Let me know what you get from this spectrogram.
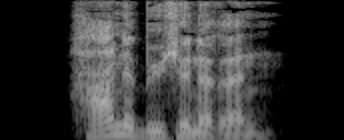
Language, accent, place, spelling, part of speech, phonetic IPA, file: German, Germany, Berlin, hanebücheneren, adjective, [ˈhaːnəˌbyːçənəʁən], De-hanebücheneren.ogg
- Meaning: inflection of hanebüchen: 1. strong genitive masculine/neuter singular comparative degree 2. weak/mixed genitive/dative all-gender singular comparative degree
